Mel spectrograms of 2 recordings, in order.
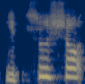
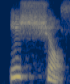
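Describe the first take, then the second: First: A full tsu syllable is said in the middle. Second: The s sound is held, with no tsu syllable. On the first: The speaker calls it wrong. "tidak dibaca itsusho" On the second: The speaker calls it right. "tapi isho. Mengikuti huruf di depannya"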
